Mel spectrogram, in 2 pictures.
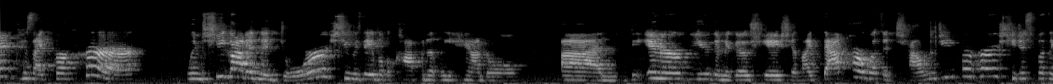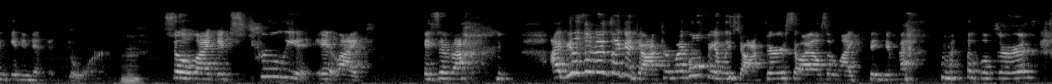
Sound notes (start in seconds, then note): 15.5 chuckling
